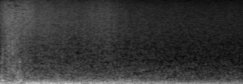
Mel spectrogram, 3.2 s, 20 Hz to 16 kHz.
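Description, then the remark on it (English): The 1956 demolition blast that began construction of the Glen Canyon Dam, keyed by a button pushed in the Oval Office: a loud, broad roaring rumble that bursts in at once and slowly fades over a few seconds into a steady, hissing wash of noise, with no voices. “In 1956, the Glen Canyon Dam began construction with an explosion.”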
